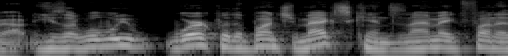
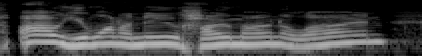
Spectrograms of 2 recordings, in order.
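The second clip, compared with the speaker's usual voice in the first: put-on Australian accent, pitched higher; 6 semitones higher, 4 dB louder than usual. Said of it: "these Australian guys having a conversation".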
